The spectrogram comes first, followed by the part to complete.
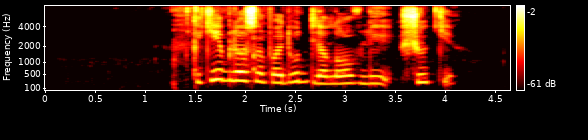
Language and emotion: Russian, neutral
